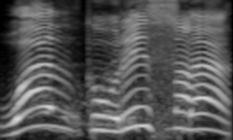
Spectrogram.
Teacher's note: وَذ، اچھا زال کو واو کو زال سے ملائیں گے، واو کو زال سے ملائیں گے مگر زال کو ہلائیں گے نہیں. بعض بچے بڑے وَاذْكُرِ اسْمَ، وَذ یہ غلط ہے، یہ نہیں پڑھنا. · را کے نیچے زیر آنے کی وجہ سے را باریک ہو جائے گی. را کو سین سے ملائیں گے، سین سیٹی کے ساتھ ادا ہوگا، باریک بھی رہے گا، ہلائیں گے نہیں. · کاف پر پیش ہے، ہونٹ گول ہو جائیں گے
